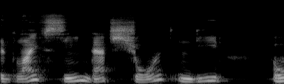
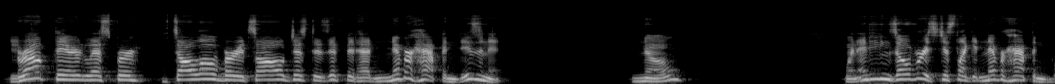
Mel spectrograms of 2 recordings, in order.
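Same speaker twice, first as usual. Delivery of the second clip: high, loud jeering at him; mean taunting; 10 semitones higher, 8 dB louder than usual. A narrator's reading. Hollis jeers at Lesper that life meant nothing, loud and mean. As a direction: push him to admit it. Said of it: "He was being mean".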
